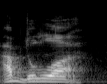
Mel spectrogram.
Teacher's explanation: هنا الدال مضمومة، فلام لفظ الجلالة في حالة ضم ما قبلها تكون أيضا مفخمة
